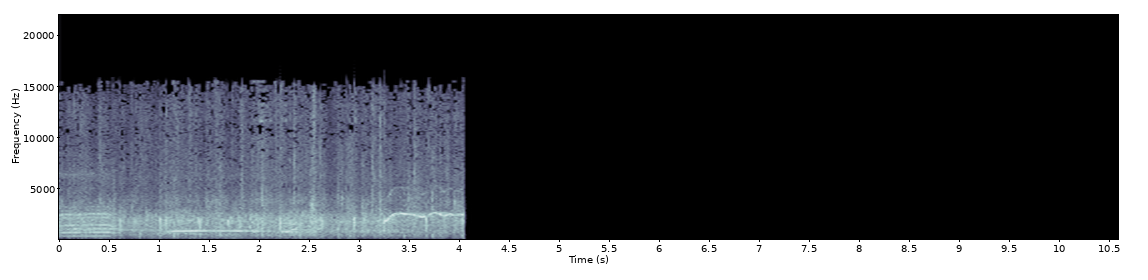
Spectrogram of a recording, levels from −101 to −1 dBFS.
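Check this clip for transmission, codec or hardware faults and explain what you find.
Nothing here points to any transmission, codec or hardware trouble; the audio stays steady and intact all the way along.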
